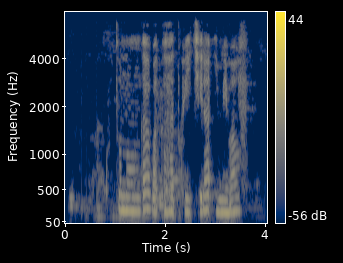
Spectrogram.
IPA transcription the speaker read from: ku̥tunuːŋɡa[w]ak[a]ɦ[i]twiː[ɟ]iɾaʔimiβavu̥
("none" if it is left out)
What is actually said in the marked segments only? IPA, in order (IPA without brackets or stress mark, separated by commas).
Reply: β, a, a, c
